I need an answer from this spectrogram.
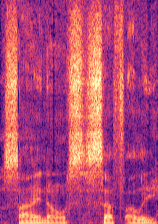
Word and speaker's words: cynocephali: These canine men, also known as the cynocephali, pronounced cynocephali.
